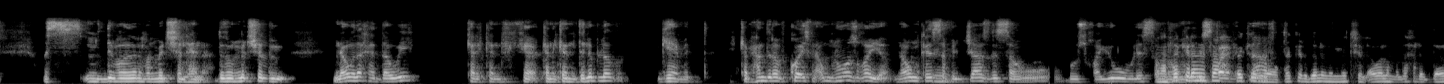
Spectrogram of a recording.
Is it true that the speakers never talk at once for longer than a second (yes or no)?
no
